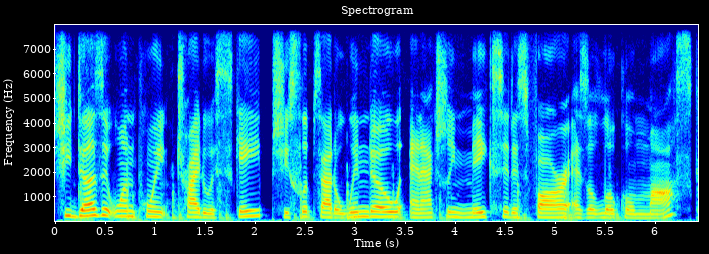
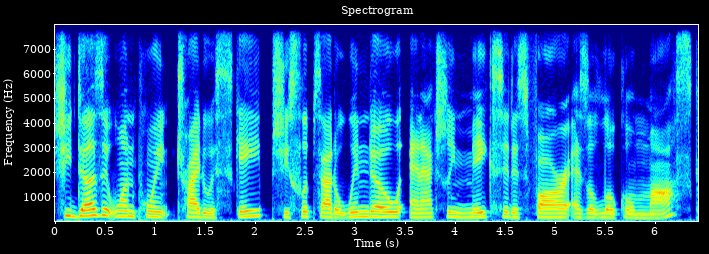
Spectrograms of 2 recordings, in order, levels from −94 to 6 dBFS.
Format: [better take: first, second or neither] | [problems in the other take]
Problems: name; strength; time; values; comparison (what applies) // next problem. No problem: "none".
second | background sound (Tap); 18 dB below the speech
